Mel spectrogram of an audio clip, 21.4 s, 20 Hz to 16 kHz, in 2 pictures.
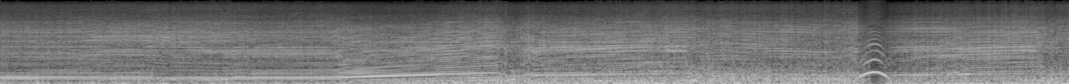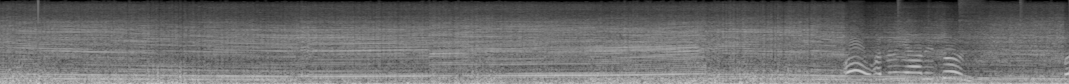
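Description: A Ducati V4 Speciale motorcycle engine warms up, holding a loud, steady idle with brief rises in revs and a sharp blip midway, close to the microphone.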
